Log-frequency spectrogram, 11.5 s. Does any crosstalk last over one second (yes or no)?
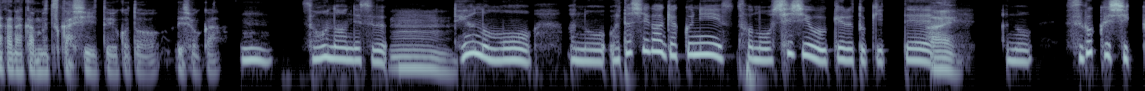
no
